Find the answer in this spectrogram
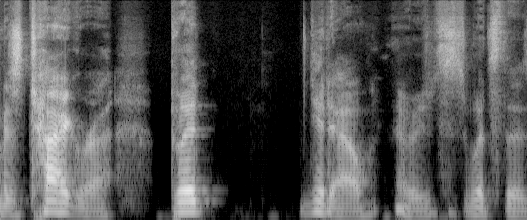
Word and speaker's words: Tigra: that character's name is Tigra. I read it as Tigra, but she's a tiger. So, her name is Tigra.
